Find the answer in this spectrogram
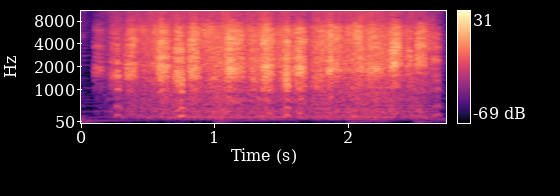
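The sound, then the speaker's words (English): Orangutan laughter: a quick, steady run of breathy panting pulses, rhythmic and fairly loud, continuing for a few seconds with no voices. “an orangutan, and the laughter of a rat”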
